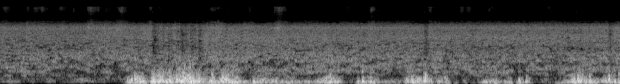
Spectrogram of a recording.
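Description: Wind buffeting the microphone in irregular gusts, starting about a second in, over the steady rushing hiss of the Swat River's rapids.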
